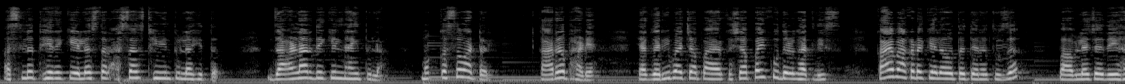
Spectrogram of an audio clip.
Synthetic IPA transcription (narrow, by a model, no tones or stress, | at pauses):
əsləːt̪ʰeɾekeləːst̪əɾəsat͡sʈʰeʋiːnt̪ulaɦet̪əː | d͡zaɭɳ̃aɾd̪ekʰiːlnaɦit̪ula | məɡ̚kəsəːʋaʈəlkaɾəbʱaɽja | jaɡəɾibat͡ɕjapajəɾkəɕapəikud̪əɭɡʱat̪liːs | kajʋakɽəkeləɦot̪əːt̪janat̪ud͡zəːbaʋljat͡ɕjad̪eɦa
